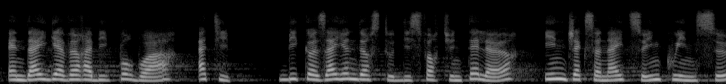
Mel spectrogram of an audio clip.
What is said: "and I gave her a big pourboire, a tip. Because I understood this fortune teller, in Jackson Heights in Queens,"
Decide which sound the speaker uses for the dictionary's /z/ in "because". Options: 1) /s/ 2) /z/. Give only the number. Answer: 2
